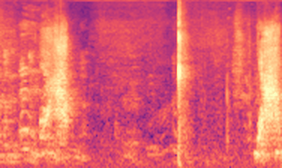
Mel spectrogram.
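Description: A short breathy hiss, then about a second later a single sharp click.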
